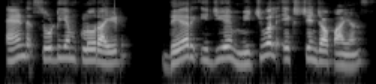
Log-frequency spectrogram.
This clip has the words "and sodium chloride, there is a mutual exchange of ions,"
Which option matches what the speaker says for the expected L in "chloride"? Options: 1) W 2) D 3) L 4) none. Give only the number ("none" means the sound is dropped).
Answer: 3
